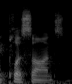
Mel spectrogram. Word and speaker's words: Plaisance: And I was like, just say plaisance, like croissants.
